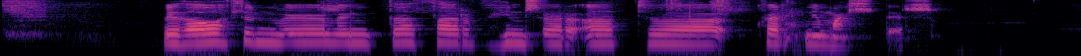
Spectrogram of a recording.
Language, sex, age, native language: Icelandic, female, 40-49, Icelandic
